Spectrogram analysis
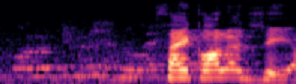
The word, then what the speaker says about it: psychology: Next question number two psychology Okay psychology silent letter P Okay psychology silent letter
